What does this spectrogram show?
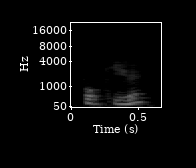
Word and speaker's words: Fukuyo: Basically pronounced Fukuyo.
